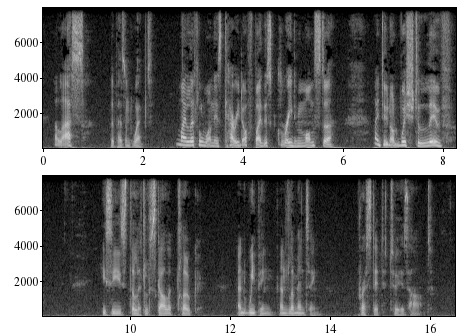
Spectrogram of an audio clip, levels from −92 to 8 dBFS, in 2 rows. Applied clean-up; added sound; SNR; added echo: none; none; none; none.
